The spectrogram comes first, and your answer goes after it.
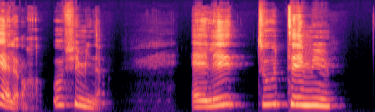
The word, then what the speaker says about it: tout ému: là j'aiécrit tut et je fais la liaison tout ému parce qu'on a une voyelle tout content il n'y a pas de liaison parce qu'il y a une consonne il est tout ému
